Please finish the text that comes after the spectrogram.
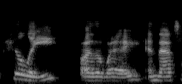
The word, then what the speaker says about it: pili: um they're all called pili by the way and that's how it's pronounced this word is pronounced philly um which are short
